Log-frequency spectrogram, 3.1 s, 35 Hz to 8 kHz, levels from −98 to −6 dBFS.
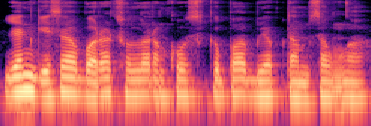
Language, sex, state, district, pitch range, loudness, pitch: Garo, male, Meghalaya, North Garo Hills, 120-130 Hz, -19 LUFS, 125 Hz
